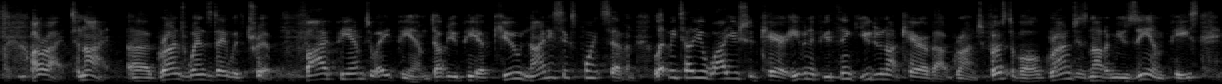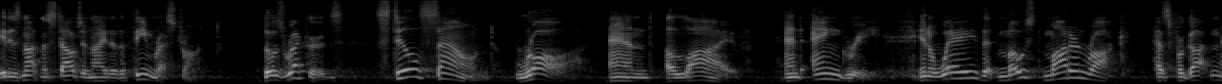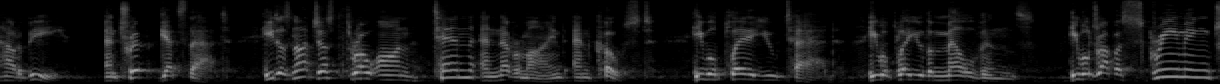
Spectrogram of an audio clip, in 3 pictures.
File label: promo; fever grunge wednesday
